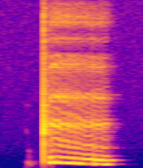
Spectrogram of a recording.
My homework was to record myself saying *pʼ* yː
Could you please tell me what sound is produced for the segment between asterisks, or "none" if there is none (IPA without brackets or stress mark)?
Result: pʼ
